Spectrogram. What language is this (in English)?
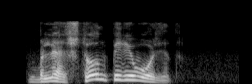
Russian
